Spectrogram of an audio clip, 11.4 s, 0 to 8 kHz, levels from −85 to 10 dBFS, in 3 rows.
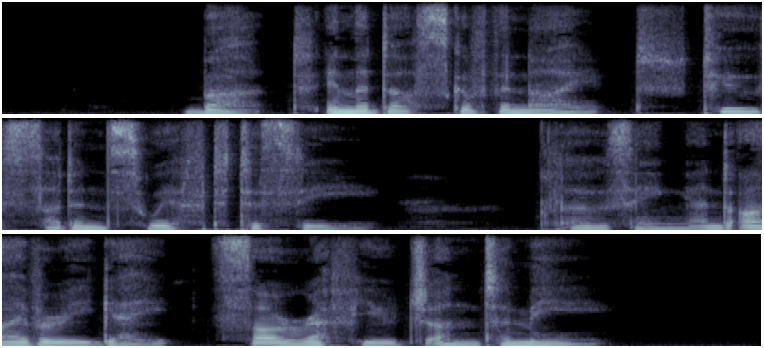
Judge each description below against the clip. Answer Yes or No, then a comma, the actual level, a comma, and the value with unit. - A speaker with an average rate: No, slow, 105 wpm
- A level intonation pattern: Yes, narrow, 2.1 semitones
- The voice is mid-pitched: Yes, medium, 170 Hz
